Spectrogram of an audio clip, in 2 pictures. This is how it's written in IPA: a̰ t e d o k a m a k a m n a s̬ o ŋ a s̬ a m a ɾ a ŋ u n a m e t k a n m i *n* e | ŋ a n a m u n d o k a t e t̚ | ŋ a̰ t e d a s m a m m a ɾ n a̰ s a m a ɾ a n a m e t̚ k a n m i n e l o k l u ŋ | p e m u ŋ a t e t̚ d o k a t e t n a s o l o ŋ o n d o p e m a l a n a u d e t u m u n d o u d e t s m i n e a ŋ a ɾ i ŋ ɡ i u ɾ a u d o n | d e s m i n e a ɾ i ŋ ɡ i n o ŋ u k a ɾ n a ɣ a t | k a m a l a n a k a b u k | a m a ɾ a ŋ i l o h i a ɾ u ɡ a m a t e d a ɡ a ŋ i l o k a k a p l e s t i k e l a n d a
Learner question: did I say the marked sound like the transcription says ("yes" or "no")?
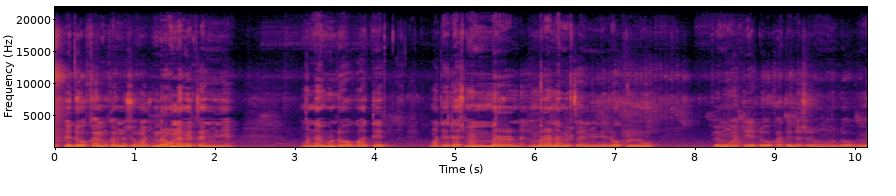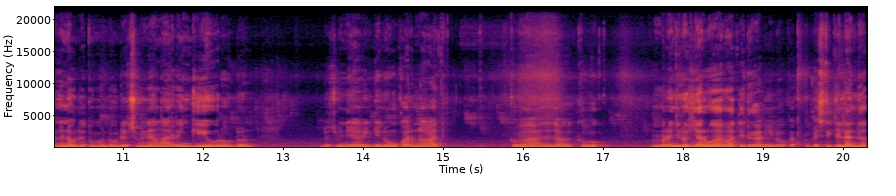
yes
